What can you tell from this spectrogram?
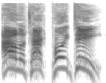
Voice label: ATTACK, Soldier Male; Soldier Male 03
